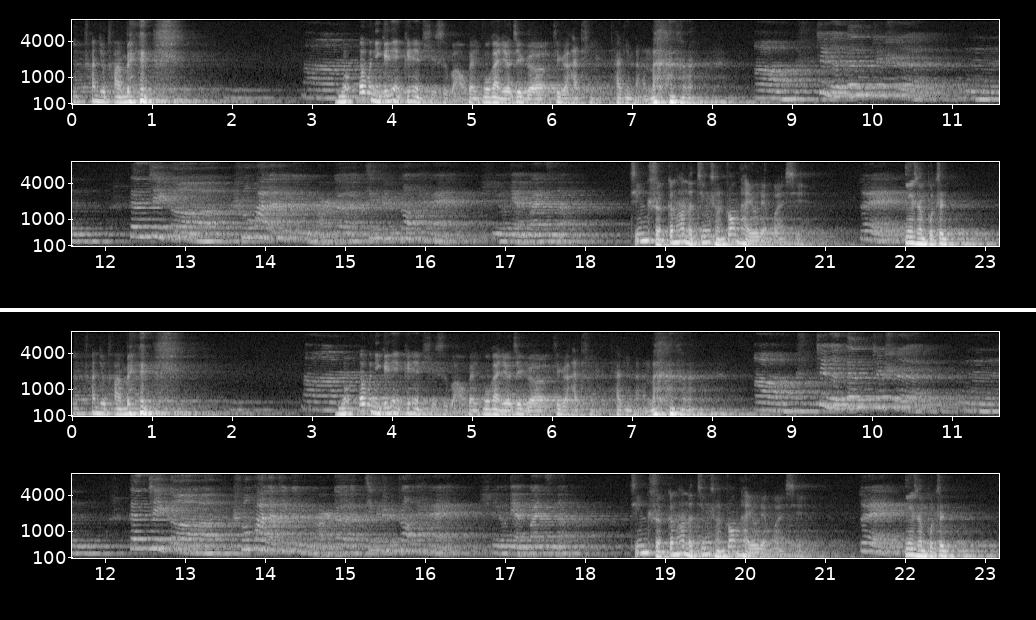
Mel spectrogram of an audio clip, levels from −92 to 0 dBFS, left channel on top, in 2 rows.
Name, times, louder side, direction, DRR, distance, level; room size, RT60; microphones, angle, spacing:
voice 1, 0.0-1.3 3.3-7.8 18.6-20.8 22.0-22.5, left 1 dB, 15° left, 10 dB, 0.4 m, -19 dB
voice 2, 2.9-3.7 8.5-10.7 11.0-11.7 12.0-16.4 16.7-17.8 21.4-21.9, equal, 25° right, -8 dB, 2.7 m, -32 dB
14.5 x 7.0 x 7.4 m, 2.6 s
head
